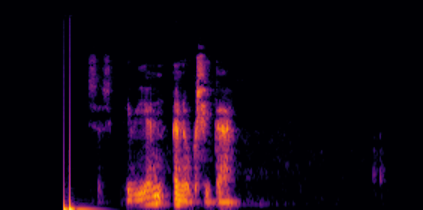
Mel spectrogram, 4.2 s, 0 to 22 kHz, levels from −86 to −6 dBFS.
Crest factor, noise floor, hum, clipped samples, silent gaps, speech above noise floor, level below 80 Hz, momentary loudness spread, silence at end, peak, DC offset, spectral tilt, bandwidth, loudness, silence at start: 26 dB; -83 dBFS; none; under 0.1%; none; 55 dB; -44 dBFS; 16 LU; 1.85 s; -6 dBFS; under 0.1%; -5 dB/octave; 9.2 kHz; -29 LUFS; 0.65 s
